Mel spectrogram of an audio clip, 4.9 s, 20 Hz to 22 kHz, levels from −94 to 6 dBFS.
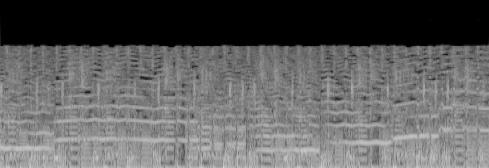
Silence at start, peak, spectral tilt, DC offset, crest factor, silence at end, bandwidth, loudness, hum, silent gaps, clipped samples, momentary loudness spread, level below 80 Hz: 0 s; -6 dBFS; -4 dB/octave; 4%; 14 dB; 0 s; 8.4 kHz; -21 LUFS; none; none; under 0.1%; 1 LU; -32 dBFS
